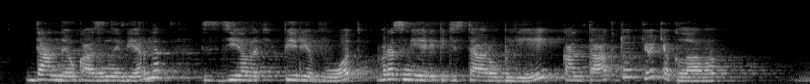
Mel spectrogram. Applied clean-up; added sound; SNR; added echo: neural separator model SepFormer DNS4.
